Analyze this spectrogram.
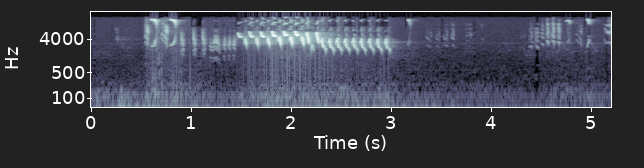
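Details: At a bluebird nest box with a stick nest, 10 May 2023, trail camera: a house wren gives a few thin high notes, then a fast rattling cascade of repeated trills sliding lower over roughly a second and a half, then quiet.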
